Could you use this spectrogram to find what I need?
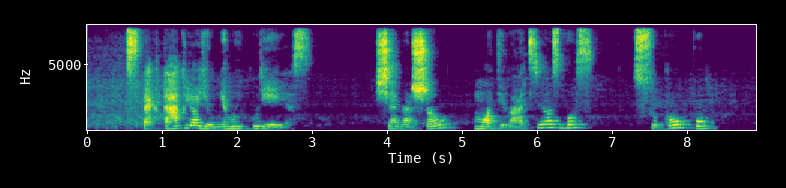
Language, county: Lithuanian, Alytus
